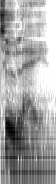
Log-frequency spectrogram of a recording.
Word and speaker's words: Thule: Prior to the rise of the Nazi regime, there existed an occult secret society within Germany called the Thule Society, sometimes alternatively pronounced Thule, that had sub-factions within it.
